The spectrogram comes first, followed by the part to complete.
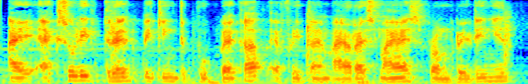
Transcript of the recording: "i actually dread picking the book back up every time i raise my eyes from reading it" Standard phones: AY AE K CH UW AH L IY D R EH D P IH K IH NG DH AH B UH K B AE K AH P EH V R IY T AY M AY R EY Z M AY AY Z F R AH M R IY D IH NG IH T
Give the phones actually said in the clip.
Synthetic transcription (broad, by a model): AY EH K CH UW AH L IY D R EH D P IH K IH NG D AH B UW K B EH K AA P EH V R IY T AY M AY R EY S M AY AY S F R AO M R IY D IH NG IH T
